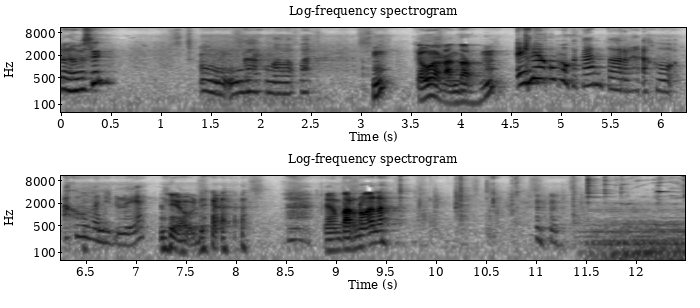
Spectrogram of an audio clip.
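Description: A young man talks and laughs softly close by.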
